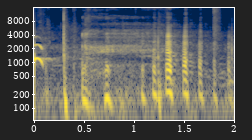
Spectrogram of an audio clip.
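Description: A quick series of knocks as a thrown ball strikes the basketball hoop and the metal-mesh ball wall and bounces, some knocks with a short ring, over a child's shout.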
